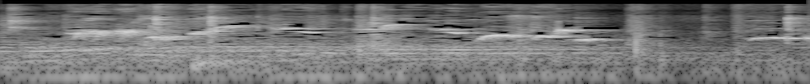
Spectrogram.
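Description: A white-rumped shama (murai batu), a small caged songbird, sings a run of bright varied whistles and chirps, close and fairly loud, phrases following one another with short gaps over faint background noise.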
